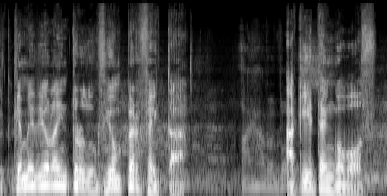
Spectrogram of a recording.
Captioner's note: audience laughs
